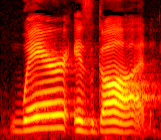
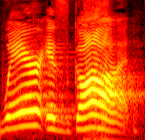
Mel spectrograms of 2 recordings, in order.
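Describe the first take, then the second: First: It is asked in a somewhat stern voice. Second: It is asked very sternly and loudly.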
